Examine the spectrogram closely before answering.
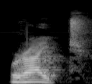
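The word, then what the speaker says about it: write: থেকে দেখো উচ্চারণ, দেখো রাইট, ব্রেস্ট এবং ব্র্যাপ। এখানে এই ওয়ার্ডগুলা থেকে কিন্তু ডব্লিউ এর উচ্চারণটা কিন্তু আসতেছে না।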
